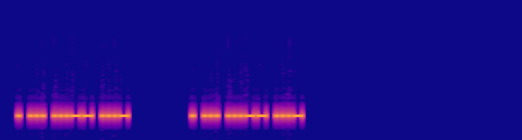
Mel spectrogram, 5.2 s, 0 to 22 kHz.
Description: Morse code, heard as a keyed tone, about 40 wpm, 700 Hz. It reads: ES3V ES3V
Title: DXCC-100 Call Signs - 4 Characters - Repeated 2x - 40wpm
